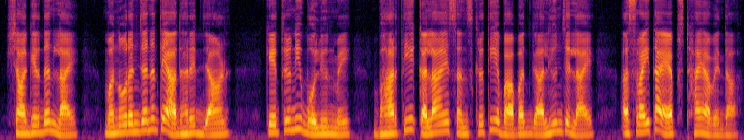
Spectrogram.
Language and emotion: Sindhi, neutral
